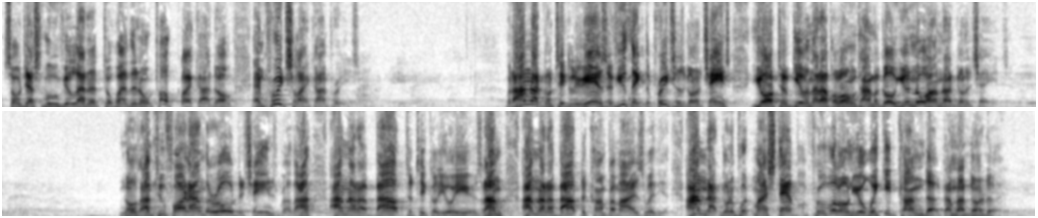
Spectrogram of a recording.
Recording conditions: large echoing room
